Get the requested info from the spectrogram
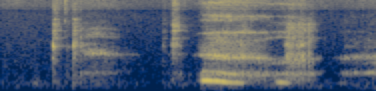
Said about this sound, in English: Oh my god, I'm yawning so much.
